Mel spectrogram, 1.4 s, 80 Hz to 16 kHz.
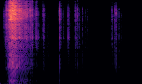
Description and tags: marbles - 15cm ceramic bowl - shaking bowl full - ~13mm marbles 02
Shaking a 15cm diameter ceramic bowl full of approximately 13mm diameter glass marbles.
